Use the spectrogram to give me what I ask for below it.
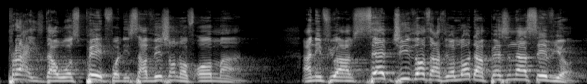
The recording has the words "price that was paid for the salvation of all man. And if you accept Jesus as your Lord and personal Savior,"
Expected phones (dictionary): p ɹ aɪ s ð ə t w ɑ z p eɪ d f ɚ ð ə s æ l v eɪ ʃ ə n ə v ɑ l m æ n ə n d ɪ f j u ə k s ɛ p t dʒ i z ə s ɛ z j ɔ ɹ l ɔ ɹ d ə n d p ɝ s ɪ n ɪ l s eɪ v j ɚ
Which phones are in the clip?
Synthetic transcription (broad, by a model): p ɹ aɪ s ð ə t w ɑ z p eɪ d f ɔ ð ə s æ l v eɪ ʃ ə n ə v ɑ l m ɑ n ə n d ɪ f j u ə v s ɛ t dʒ i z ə s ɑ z j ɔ l ɔ d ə n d p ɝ s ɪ n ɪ l s eɪ v j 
